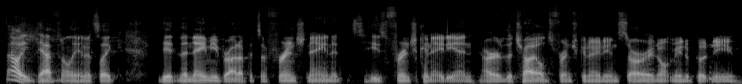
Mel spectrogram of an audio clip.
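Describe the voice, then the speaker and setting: A man co-hosting a casual podcast chat, animated and ranting, often stammering and restarting his sentences. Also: a bass voice, fast, gravelly, few pauses, no echo, clean studio sound. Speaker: podcast co-host.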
